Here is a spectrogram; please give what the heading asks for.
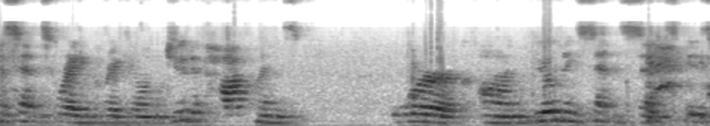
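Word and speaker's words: Hochman: In the sentence writing curriculum, it's more than a sentence writing curriculum, Judith Hoffman's work on building sentences is really outstanding.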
